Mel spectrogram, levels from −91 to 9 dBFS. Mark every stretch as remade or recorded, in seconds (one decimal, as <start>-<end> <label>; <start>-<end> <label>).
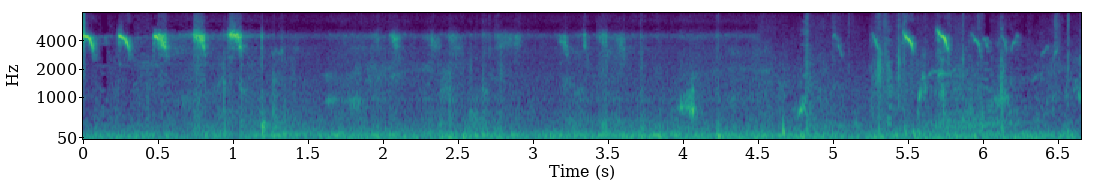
0.0-0.5 recorded; 0.5-4.5 remade; 4.5-6.7 recorded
